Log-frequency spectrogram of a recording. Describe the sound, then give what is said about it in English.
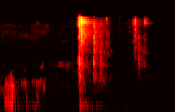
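A few quick keystrokes on a computer keyboard, sharp plastic clicks in a short irregular burst followed by a couple more taps, fairly quiet, with no one speaking. “Just find it by typing Mary Jane Watson, Red Sonja.”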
